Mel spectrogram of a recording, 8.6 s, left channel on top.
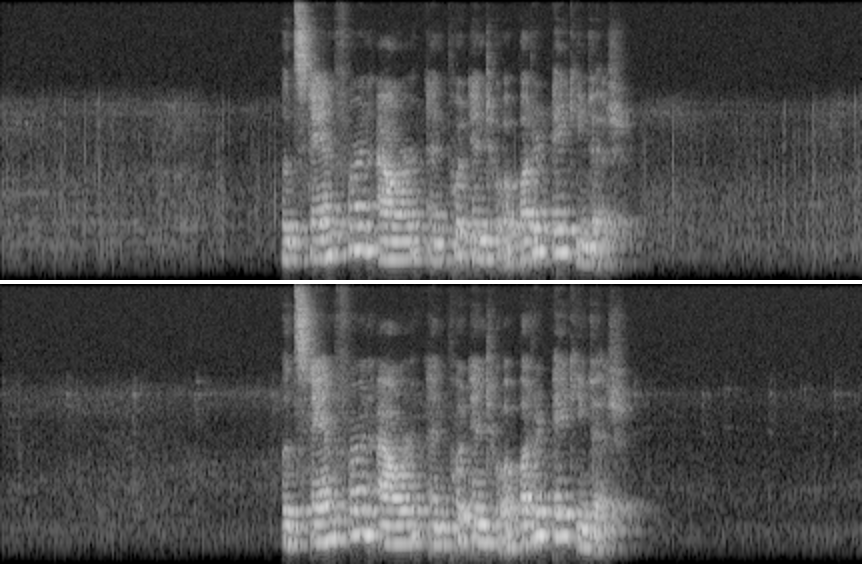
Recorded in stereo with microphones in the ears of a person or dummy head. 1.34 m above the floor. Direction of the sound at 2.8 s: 65° left (ahead or behind).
